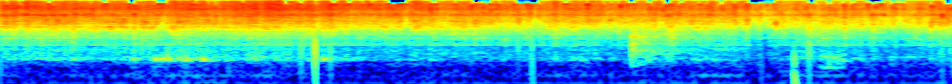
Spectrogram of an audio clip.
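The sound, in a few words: frying chopped shallots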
